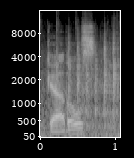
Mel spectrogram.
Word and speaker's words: Goebbels: gonna screw it up it's spelt goggles but it's it's goebbels i know that's not the german pronunciation but it's the accepted english language pronunciation girdles anyway classic goebbels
